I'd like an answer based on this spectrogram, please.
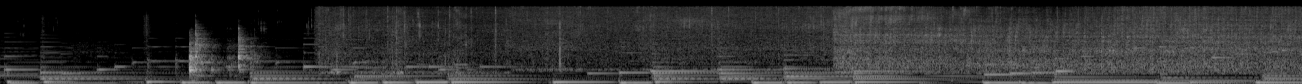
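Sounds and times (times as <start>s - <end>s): soft background music: 0.0s - 13.0s
tomatoes poured into hot pan: 1.9s - 13.0s
food sizzling in a skillet: 3.1s - 13.0s.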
